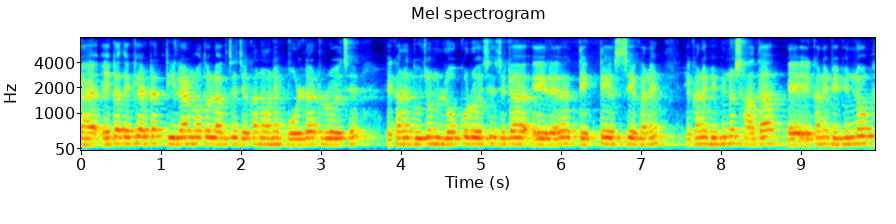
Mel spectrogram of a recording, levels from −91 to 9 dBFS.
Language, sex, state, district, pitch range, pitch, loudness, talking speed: Bengali, male, Jharkhand, Sahebganj, 160-175 Hz, 170 Hz, -12 LUFS, 170 wpm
